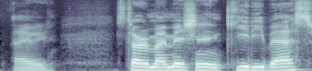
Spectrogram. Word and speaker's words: Kiribati: An apostle of the Lord has sent me to Kitty Bess, Kiribati as it's spelt.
